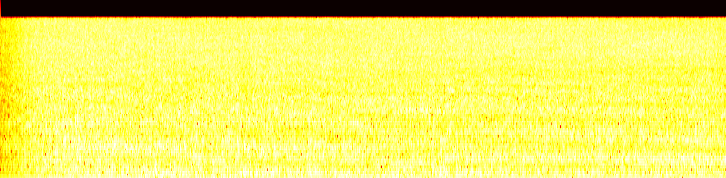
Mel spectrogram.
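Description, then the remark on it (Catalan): A steam engine runs flat out, a loud, steady roar of hissing and churning machinery that swells in quickly and holds constant throughout, with no voices. “Ara posarem en marxa la màquina de vapor que balla tota pastilla.”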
